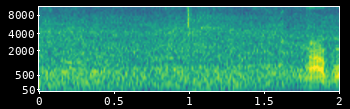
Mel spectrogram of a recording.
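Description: Steady background noise of a shopping mall interior, an even hum and hiss with a faint click about a second in.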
